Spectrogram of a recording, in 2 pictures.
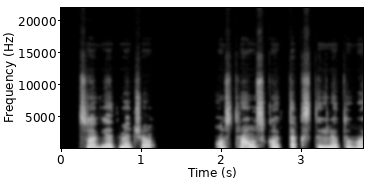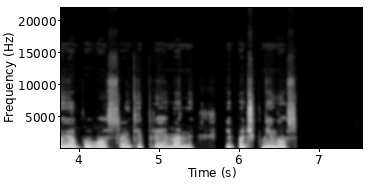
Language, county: Lithuanian, Šiauliai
